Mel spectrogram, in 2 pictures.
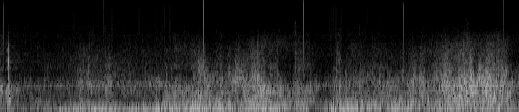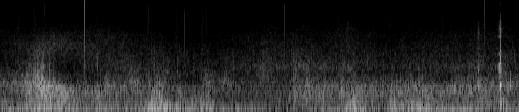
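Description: Wind buffeting the microphone, over whitewater rushing and splashing alongside a surfboard riding a breaking wave.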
